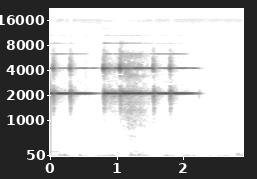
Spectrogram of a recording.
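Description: A phone's locator alarm, triggered by long-pressing the upper left button of a smartwatch to find the phone, blares: a loud, high electronic tone pulsing in rapid repeated beeps for about two seconds, then cutting off into quiet.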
